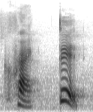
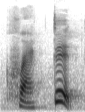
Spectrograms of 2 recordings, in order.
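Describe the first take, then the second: No difference in how they are said.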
